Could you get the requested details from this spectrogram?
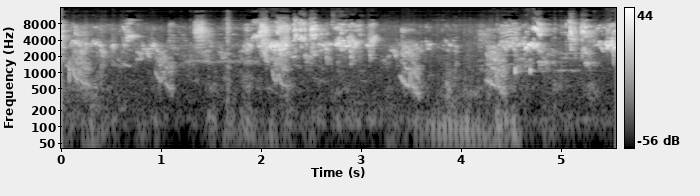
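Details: Bathing budgerigars produce uneven bursts of scratchy, twittering warble mixed with sharp squeaks and short descending chirps, with soft fluttering beneath.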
